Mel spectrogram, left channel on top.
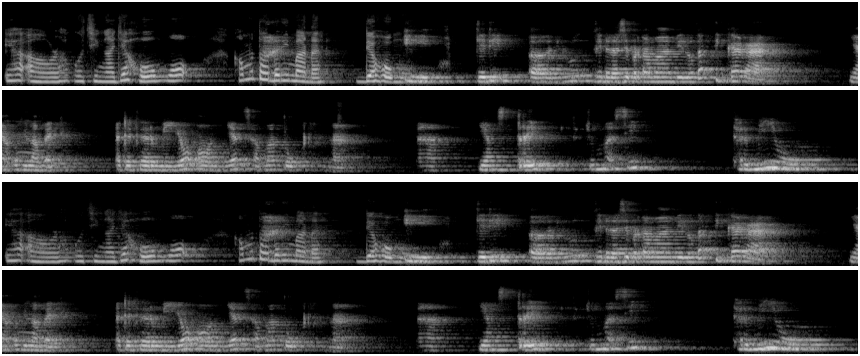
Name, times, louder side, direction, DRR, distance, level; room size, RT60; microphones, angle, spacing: voice 1, 0.0-1.9 2.3-3.3 3.5-4.1 8.6-9.0, left 4 dB, 50° left, 13 dB, 0.5 m, -24 dB
voice 2, 4.7-7.6 8.5-9.2 9.7-11.5 11.8-12.0 12.7-13.0 13.3-13.9 14.4-14.9 15.9-16.8, equal, 25° left, 0 dB, 1.9 m, -21 dB
21.5 x 9.1 x 2.8 m, 1.2 s
head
